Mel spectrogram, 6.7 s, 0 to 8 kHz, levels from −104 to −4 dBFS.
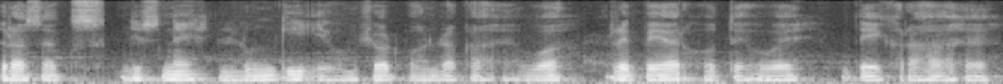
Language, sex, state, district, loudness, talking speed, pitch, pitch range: Hindi, male, Uttar Pradesh, Lucknow, -17 LUFS, 145 wpm, 105 Hz, 105-115 Hz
